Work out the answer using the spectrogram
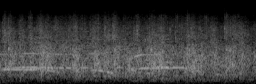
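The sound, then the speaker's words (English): Audience applause welcoming a speaker, with dense, steady clapping that holds at an even level throughout. “So, I wonder if we just put our hands together and give Lisa Harrison a really, really warm welcome.”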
